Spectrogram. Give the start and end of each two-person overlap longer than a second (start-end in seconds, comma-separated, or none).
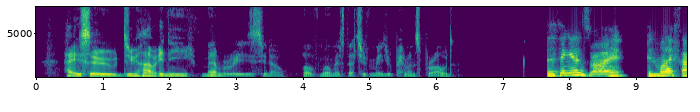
none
